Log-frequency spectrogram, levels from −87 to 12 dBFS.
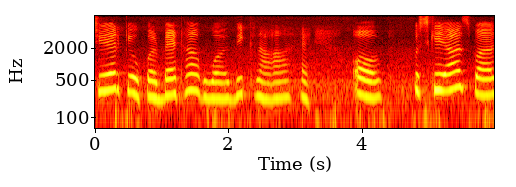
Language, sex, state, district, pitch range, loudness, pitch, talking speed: Hindi, female, Uttar Pradesh, Budaun, 240-320 Hz, -14 LUFS, 265 Hz, 120 wpm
